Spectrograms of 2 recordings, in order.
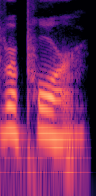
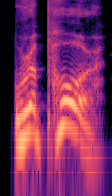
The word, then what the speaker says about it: rapport: These small questions build rapport. Rapport? That's a fancy word. How do you spell it? It's r a p o r t. The t is silent.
